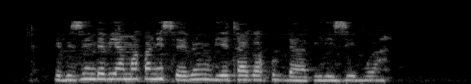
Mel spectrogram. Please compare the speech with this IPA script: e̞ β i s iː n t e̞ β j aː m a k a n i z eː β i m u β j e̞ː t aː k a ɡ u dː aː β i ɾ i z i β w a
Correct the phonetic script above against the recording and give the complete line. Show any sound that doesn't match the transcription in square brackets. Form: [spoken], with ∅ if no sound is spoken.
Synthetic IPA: e̞ β i [z] iː n [d] e̞ β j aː m a k a n i [s] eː β i m u β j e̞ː t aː [ɡ] a [k] u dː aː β i ɾ i z i β w a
